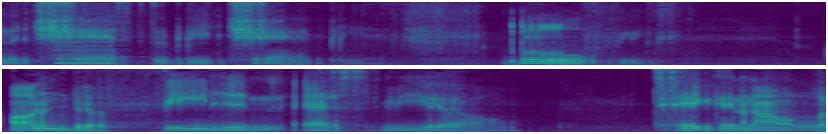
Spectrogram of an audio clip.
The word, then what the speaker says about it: BLUV: But I did my research and found you pronounce it BLUV. So your name should have an umlaut.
